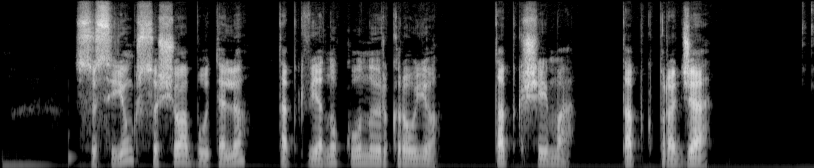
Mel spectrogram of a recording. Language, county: Lithuanian, Panevėžys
